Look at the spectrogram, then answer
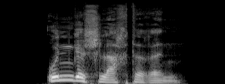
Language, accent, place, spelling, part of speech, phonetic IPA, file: German, Germany, Berlin, ungeschlachteren, adjective, [ˈʊnɡəˌʃlaxtəʁən], De-ungeschlachteren.ogg
- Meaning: inflection of ungeschlacht: 1. strong genitive masculine/neuter singular comparative degree 2. weak/mixed genitive/dative all-gender singular comparative degree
